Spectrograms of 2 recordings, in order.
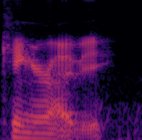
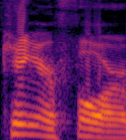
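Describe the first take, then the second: First: The ending is said as two separate letters. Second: The ending is said as the number four. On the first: "but I pronounce it King or I V" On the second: "It's King or four"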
